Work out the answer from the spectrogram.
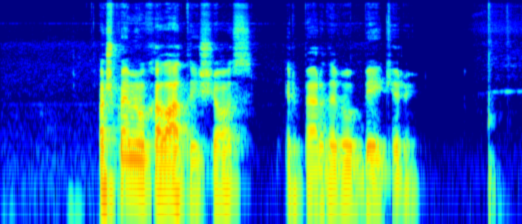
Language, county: Lithuanian, Vilnius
